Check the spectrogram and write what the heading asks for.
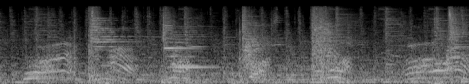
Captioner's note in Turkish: Kılıç sesleri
